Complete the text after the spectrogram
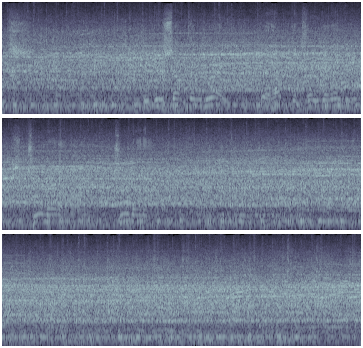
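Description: A large crowd murmurs and chatters steadily in a stadium.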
